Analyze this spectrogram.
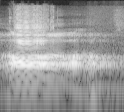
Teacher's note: जैसे ही हम लोगों ने आ बोला वैसे ही क्या होगा पूरा मुह खुल गया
